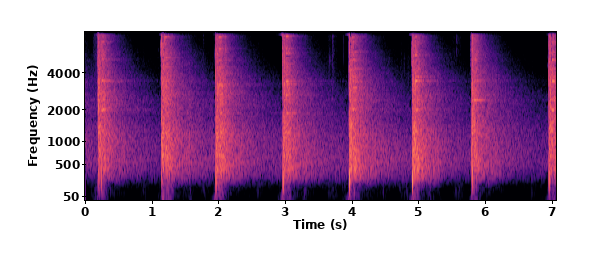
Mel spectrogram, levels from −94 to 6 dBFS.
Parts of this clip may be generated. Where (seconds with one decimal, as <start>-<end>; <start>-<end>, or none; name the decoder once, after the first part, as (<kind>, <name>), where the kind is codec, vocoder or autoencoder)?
none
